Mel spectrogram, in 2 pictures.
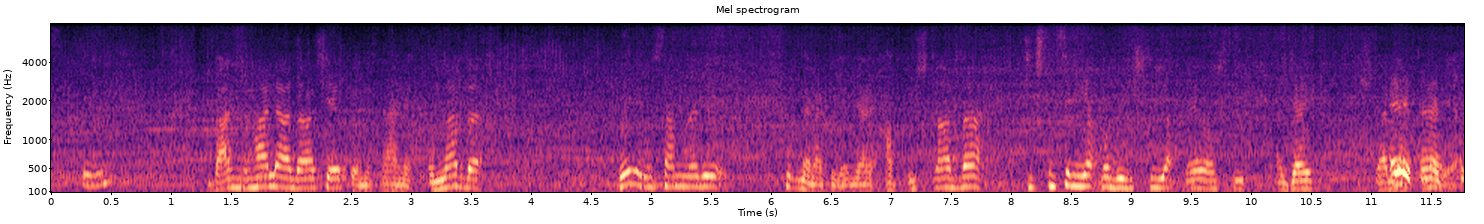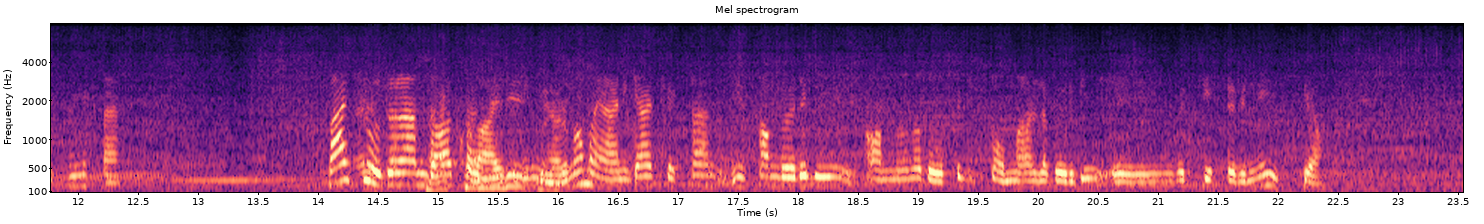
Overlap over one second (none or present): present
